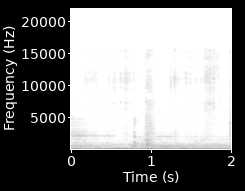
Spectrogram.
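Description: Faint snips and scraping of sharp scissors trimming around the stitched edge of an embroidered glitter-vinyl piece, with the material rustling as it is turned in the hand.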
